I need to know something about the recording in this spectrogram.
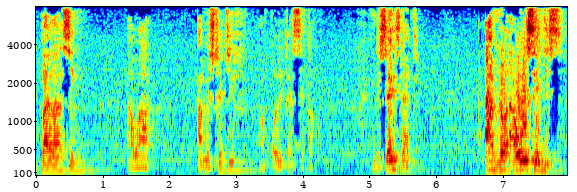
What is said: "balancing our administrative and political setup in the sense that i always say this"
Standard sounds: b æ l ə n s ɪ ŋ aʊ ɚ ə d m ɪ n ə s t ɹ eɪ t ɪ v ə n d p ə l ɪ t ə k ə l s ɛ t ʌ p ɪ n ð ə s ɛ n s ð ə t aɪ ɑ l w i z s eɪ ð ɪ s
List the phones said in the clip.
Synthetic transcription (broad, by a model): b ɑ l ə n s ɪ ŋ aʊ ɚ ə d m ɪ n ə s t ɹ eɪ t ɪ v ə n p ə l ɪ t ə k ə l s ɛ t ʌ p ɪ n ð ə s ɛ n s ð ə t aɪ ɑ n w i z s eɪ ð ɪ s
